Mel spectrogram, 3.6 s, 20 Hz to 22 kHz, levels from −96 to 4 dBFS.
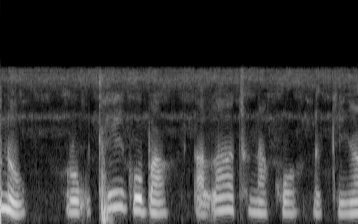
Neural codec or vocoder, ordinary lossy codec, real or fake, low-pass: codec, 24 kHz, 6 kbps, HILCodec; none; fake; 7.2 kHz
